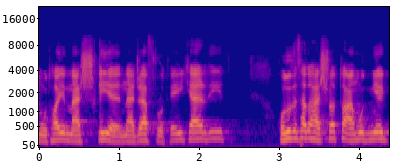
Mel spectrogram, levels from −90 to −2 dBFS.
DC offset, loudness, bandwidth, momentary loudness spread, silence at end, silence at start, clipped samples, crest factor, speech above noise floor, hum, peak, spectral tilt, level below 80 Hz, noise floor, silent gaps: under 0.1%; -37 LUFS; 10.5 kHz; 8 LU; 0 s; 0 s; under 0.1%; 20 dB; 34 dB; none; -18 dBFS; -4.5 dB/octave; -78 dBFS; -71 dBFS; none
